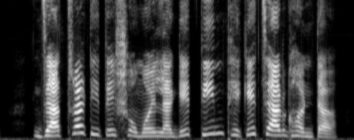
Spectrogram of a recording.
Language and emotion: Bengali, neutral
